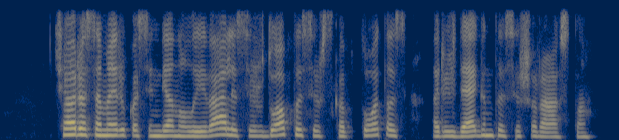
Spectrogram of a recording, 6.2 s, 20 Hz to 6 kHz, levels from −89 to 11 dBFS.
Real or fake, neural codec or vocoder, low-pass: fake; codec, 24 kHz, 3 kbps, HILCodec; 5.4 kHz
